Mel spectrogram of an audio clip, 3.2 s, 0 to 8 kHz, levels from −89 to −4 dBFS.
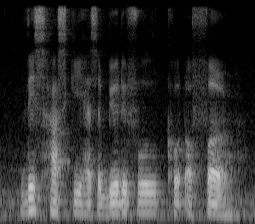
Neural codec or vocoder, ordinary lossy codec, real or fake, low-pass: none; none; real; 7.2 kHz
